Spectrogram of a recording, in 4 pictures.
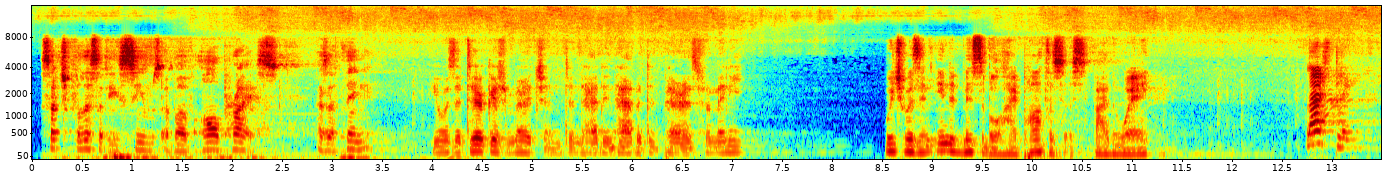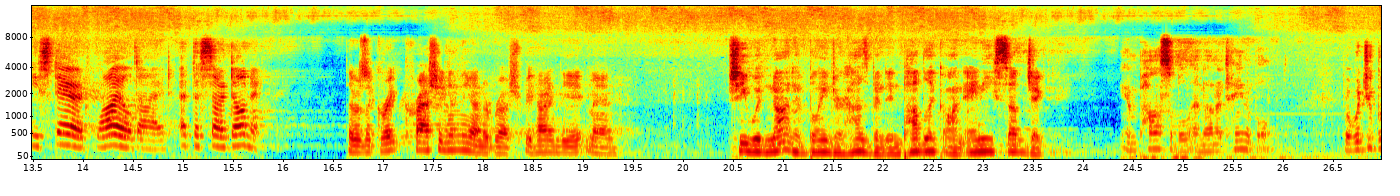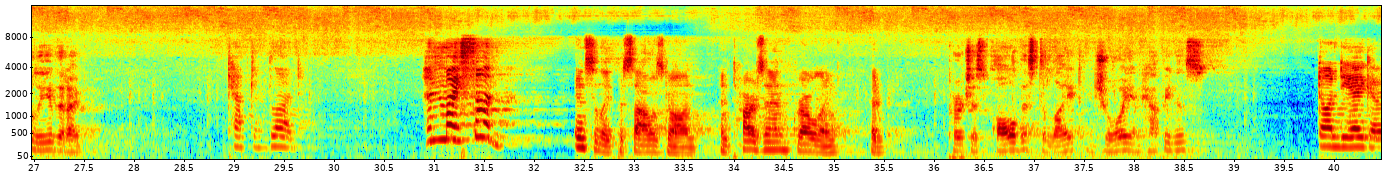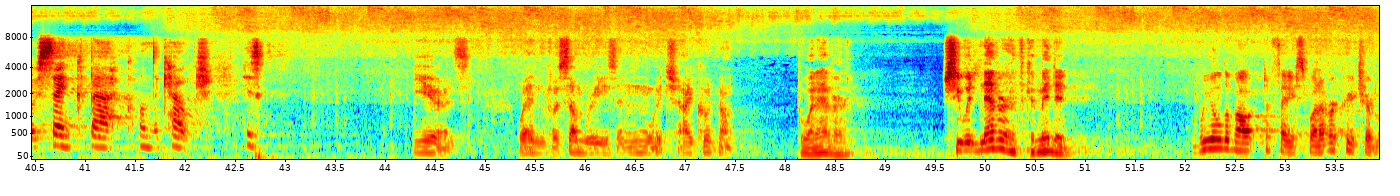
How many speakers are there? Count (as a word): five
